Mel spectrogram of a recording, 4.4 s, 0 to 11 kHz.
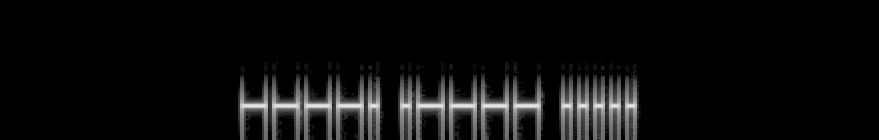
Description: Morse code, heard as a keyed tone, about 29 wpm, 700 Hz. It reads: 915
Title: Numbers - 3-Digit 30wpm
